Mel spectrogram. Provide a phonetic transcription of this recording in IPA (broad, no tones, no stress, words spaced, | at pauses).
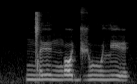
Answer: ŋ͡ǀɪŋɔ d͡ʒulʲe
